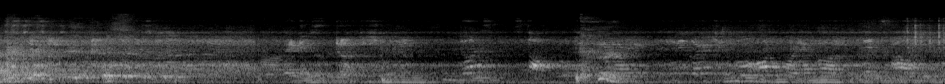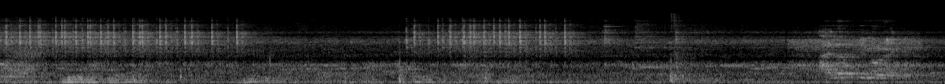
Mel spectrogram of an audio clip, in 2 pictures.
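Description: A man speaks through loudspeakers in a large echoing hall.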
